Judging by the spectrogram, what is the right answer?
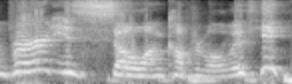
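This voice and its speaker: A woman's voice: on the high side, pushed and bright, a little hiss or hum. A woman running a tabletop game as dungeon master, giggly and full of fillers.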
